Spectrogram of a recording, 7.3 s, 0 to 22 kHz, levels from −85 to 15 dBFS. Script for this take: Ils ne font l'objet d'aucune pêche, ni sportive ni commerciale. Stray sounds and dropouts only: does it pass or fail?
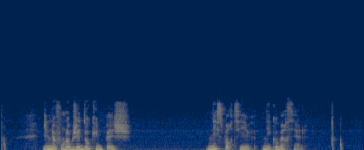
pass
